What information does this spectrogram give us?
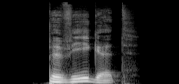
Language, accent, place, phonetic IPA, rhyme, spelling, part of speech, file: German, Germany, Berlin, [bəˈveːɡət], -eːɡət, beweget, verb, De-beweget.ogg
- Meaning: second-person plural subjunctive I of bewegen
